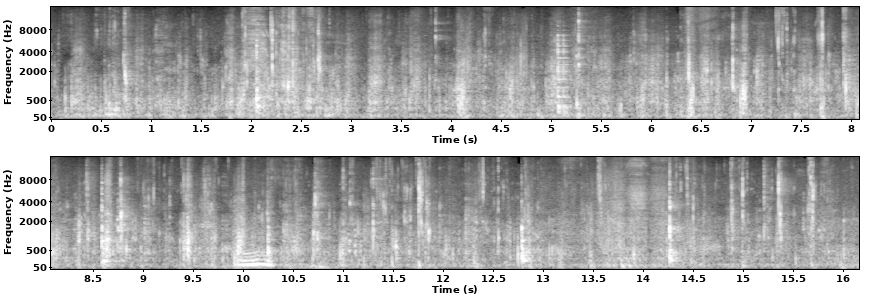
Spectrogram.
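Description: People chewing and biting food, a run of short irregular clicks and crunches.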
